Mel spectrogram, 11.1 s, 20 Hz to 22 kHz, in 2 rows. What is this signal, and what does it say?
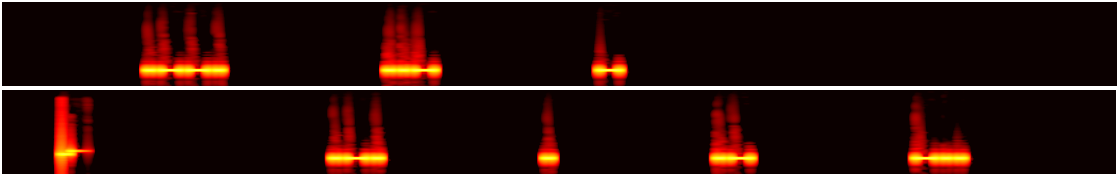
Morse code, heard as a keyed tone, about 34 wpm, spaced as for 10 wpm, 690 Hz. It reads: PUT READ
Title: 8x Character Spacing - Top 500 Words - 35wpm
